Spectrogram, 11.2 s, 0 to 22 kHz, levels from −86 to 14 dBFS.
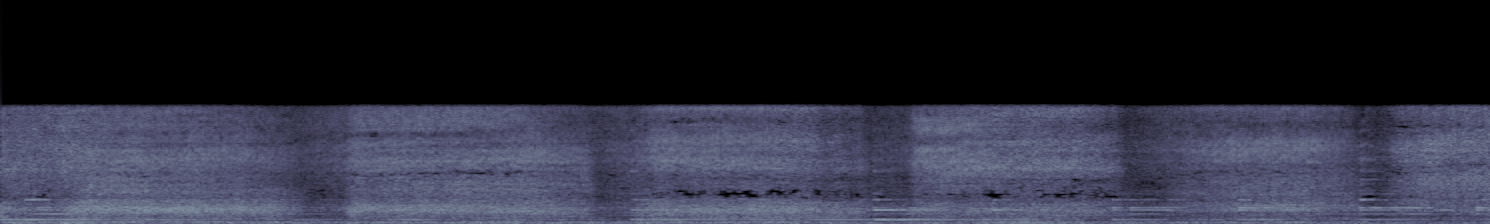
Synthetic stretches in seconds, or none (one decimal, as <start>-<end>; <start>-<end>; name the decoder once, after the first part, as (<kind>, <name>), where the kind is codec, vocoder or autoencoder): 0.7-5.8 (vocoder, Vocos); 6.4-7.4; 8.6-10.3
